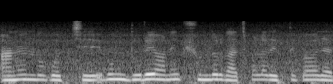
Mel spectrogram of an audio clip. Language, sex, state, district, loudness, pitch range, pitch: Bengali, female, West Bengal, Malda, -14 LUFS, 205-225 Hz, 215 Hz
